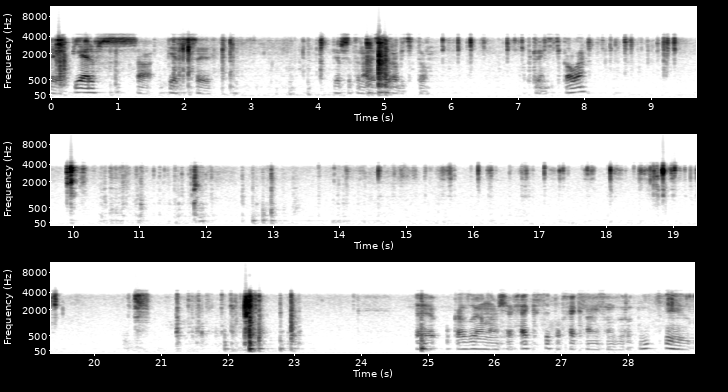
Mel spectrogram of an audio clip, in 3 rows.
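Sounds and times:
clicks of small parts handled: 8.1s - 10.3s, 14.0s - 19.6s.

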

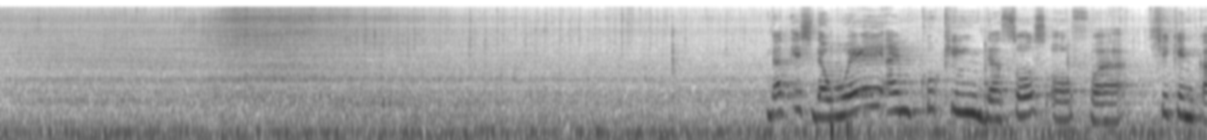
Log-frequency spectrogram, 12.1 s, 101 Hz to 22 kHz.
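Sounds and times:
sauce hissing and sizzling in a pot: 0.0s - 7.7s
steady low hum: 0.0s - 12.0s.

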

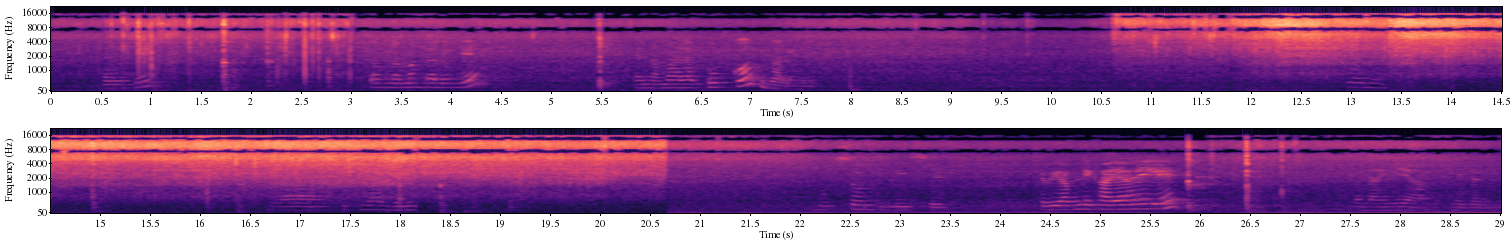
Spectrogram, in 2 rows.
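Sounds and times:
food sizzling in hot oil: 0.0s - 9.3s, 10.6s - 23.8s.

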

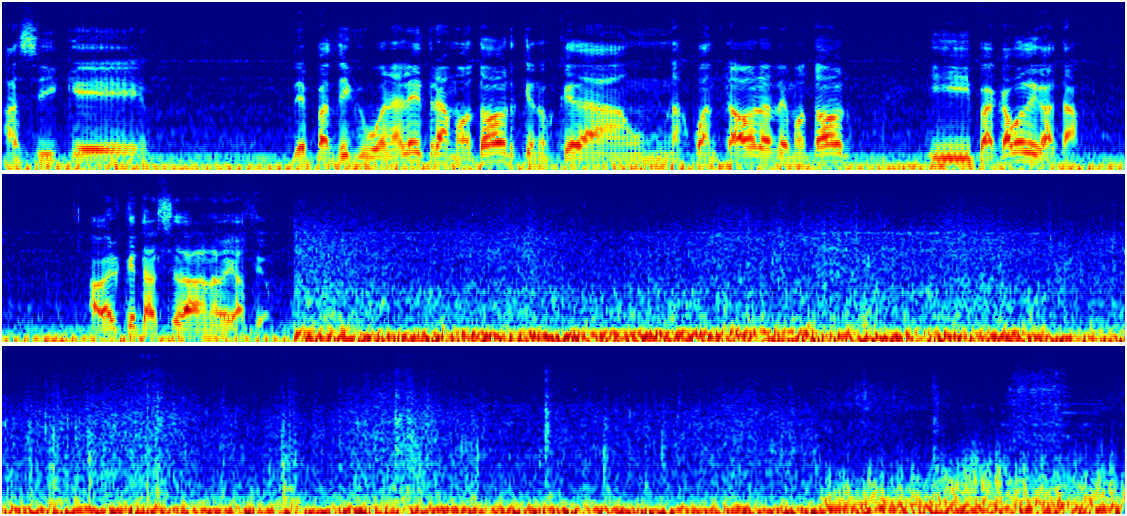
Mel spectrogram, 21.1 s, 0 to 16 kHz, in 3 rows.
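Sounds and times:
boat engine humming: 0.0s - 21.0s
wind buffeting microphone: 8.8s - 21.0s.

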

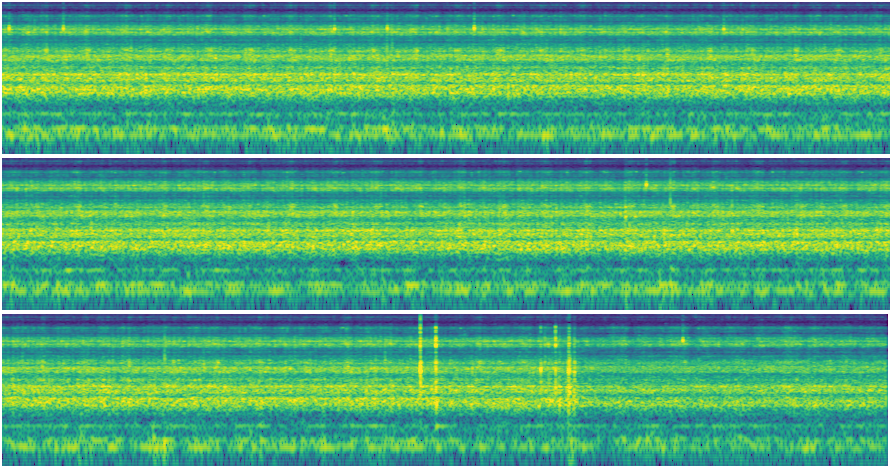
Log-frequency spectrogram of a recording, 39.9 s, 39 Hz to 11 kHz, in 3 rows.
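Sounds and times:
bicycle road noise: 10.5s - 39.9s.

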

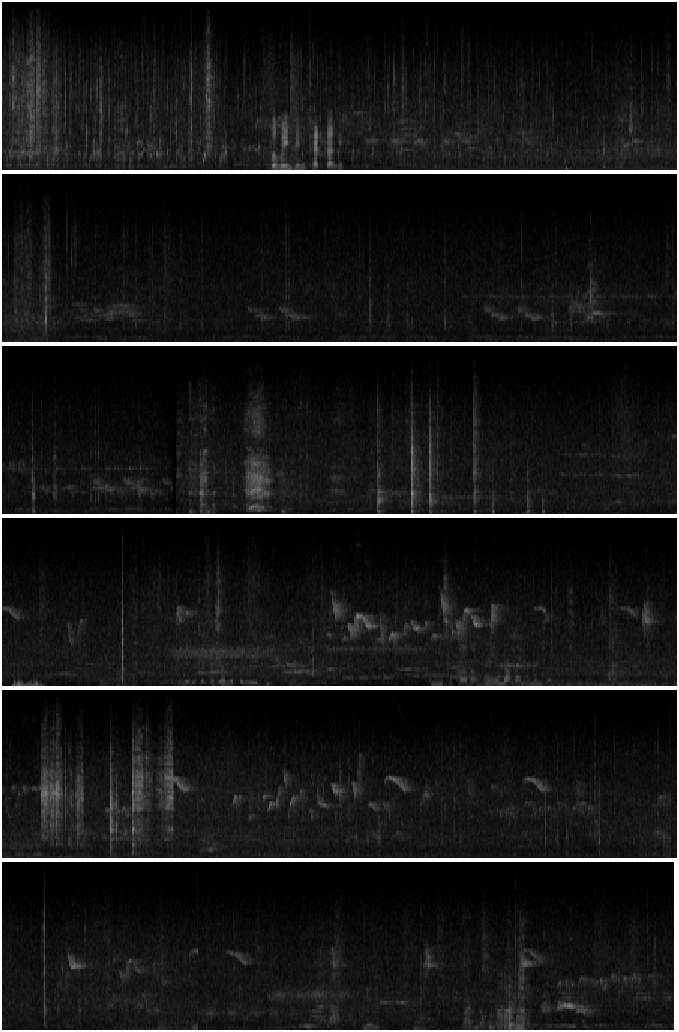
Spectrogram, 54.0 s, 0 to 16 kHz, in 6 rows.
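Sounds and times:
small birds chirping: 1.4s - 20.6s, 24.5s - 53.9s.

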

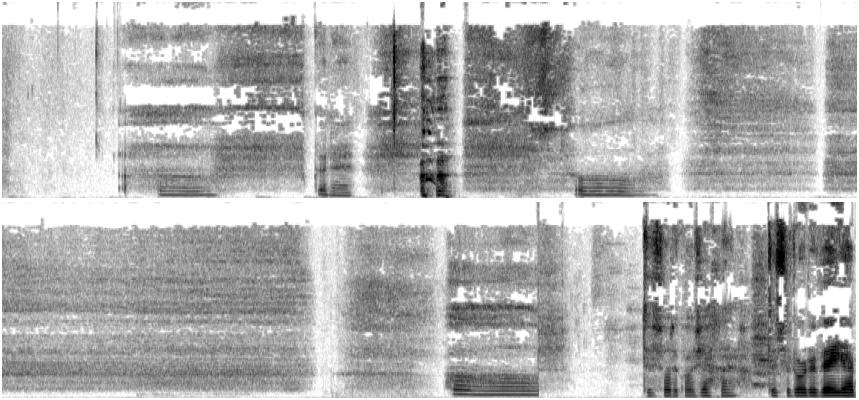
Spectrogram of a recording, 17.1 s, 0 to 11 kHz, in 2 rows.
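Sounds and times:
woman humming low: 5.8s - 6.6s, 13.0s - 14.0s
woman moaning: 13.0s - 14.0s.

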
